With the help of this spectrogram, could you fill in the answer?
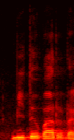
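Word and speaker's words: מדבר: 발음으로는 히브리어 발음으로는 미드바르라 그래요.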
